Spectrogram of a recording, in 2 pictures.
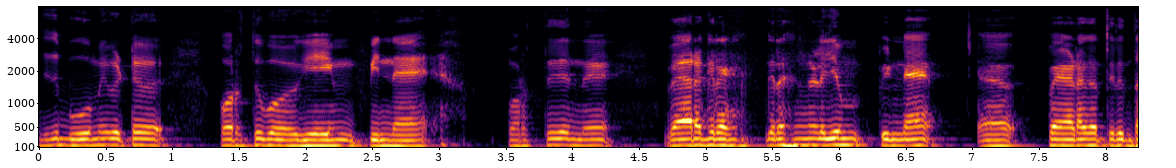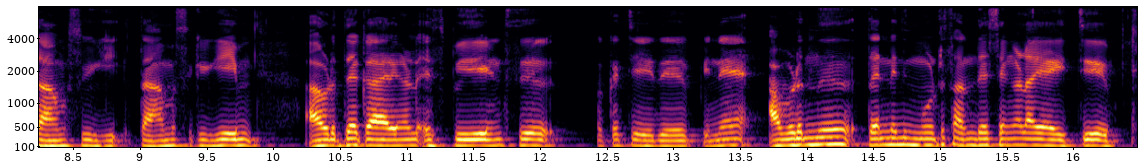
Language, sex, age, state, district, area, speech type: Malayalam, male, 18-30, Kerala, Wayanad, rural, spontaneous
